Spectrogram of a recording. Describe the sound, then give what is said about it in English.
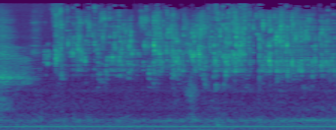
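Liquid pours steadily into a container, a continuous splashy, bubbling trickle lasting several seconds at a fairly soft level, with a faint low electrical hum underneath and no talking. “And tell me when to pour.”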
